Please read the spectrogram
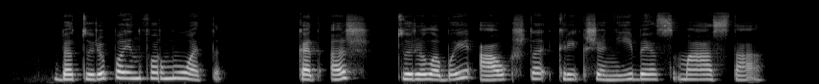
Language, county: Lithuanian, Panevėžys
